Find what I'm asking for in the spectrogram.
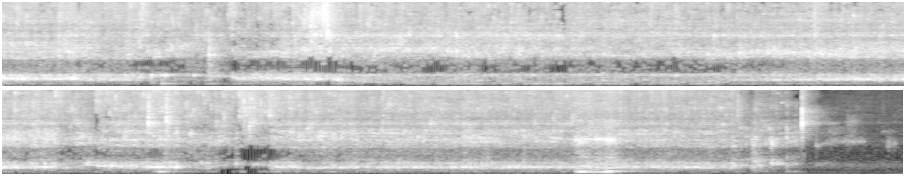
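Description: Tap water runs and splashes steadily for about seventeen seconds as a face is wetted at a bathroom sink before shaving with a shaving stick, the flow fairly close and continuous, then stopping abruptly near the end.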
